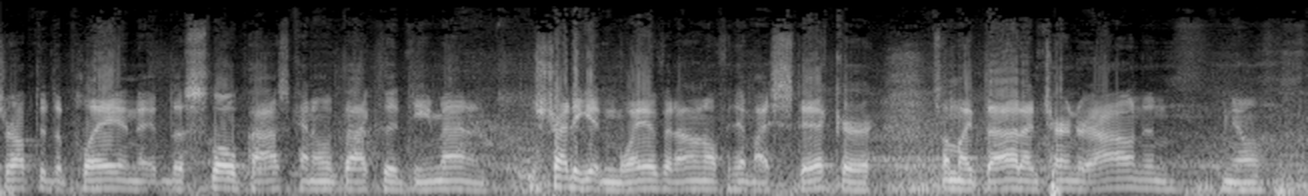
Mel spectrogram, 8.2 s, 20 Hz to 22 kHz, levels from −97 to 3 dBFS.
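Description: No technical faults can be heard anywhere here.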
